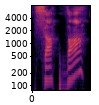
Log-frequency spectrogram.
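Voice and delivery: ÇA VA starting with an S sound; soft C. Shown as a demonstration. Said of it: "pronounced like a soft C".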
